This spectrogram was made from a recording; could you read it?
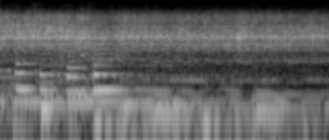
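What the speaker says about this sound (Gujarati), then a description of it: "ટમેટાના ટુકડા ઉમેરાઈ જાય ને પછી તુરંત જ કુકરમાં તેને આપણે વધારે મિક્સ કરી અને સહેજ એવું સાતળશું." Chopped tomatoes and onions sizzle and fry loudly in oil inside a pressure cooker during tempering, a dense continuous crackle with scraping stirring.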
